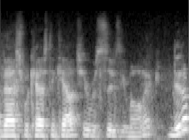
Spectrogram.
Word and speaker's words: Monick: cage with the nationville casting couch here with Susie monic did I pronounce it right yes monic okay I have the most trouble with names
